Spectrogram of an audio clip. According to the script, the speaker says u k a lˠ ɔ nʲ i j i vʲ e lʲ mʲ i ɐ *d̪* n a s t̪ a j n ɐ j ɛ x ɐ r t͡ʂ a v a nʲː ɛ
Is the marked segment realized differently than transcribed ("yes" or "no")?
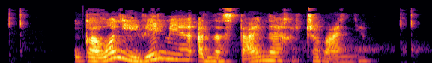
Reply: no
